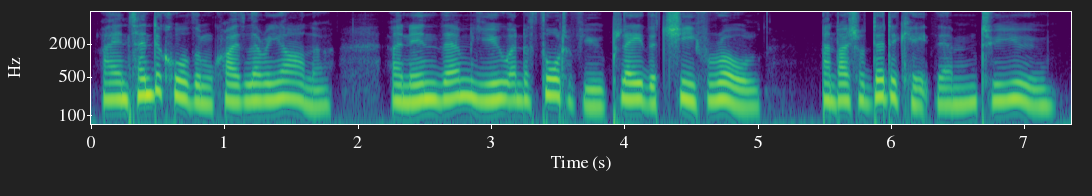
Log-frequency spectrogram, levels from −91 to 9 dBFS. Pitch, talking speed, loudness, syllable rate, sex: 185 Hz, 210 wpm, -15 LUFS, 5.3 syllables/s, female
